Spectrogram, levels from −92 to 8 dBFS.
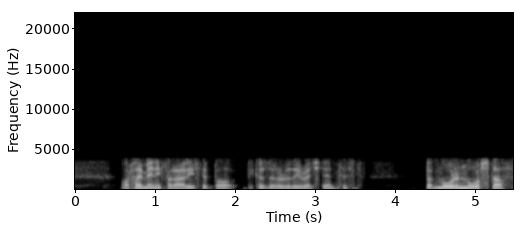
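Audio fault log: throughout, G.723.1 codec: the speech is confined to a telephone band of roughly 150 Hz to 3.4 kHz, with nothing above 3.6 kHz, so it sounds muffled and boxy. Heavy coding damage gives a hoarse, rough texture and smeared consonants. The coder works in 30 ms frames and refits its model of the vocal tract only once per frame, so fast transitions blur. The degree of roughness fits a bitrate around 6 kbit/s.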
